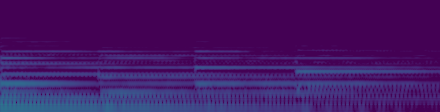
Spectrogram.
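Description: Soft, slow piano music: held chords with a new note struck about every half second, gradually fading.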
